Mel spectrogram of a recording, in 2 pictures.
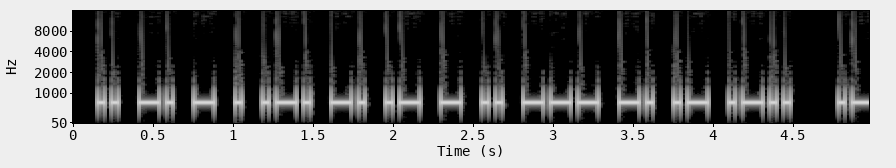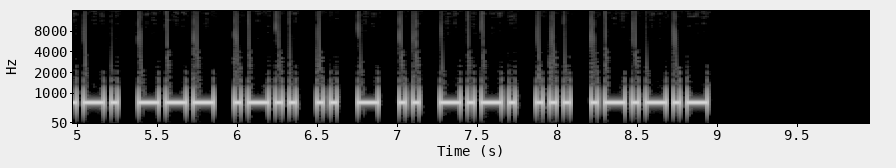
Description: Morse code, heard as a keyed tone, about 28 wpm, 700 Hz. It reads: INTERNATIONAL POLITICS.
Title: Sentences from Top 1000 Words - Review Part 6 - 28wpm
